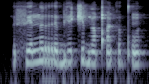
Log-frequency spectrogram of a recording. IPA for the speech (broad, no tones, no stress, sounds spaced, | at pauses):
fʲ ʌ n o r ɯ bʲ ɯ t͡ʃ ə bʲ õ qʼ ə̃ k ʌ kʷʼ ə̃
